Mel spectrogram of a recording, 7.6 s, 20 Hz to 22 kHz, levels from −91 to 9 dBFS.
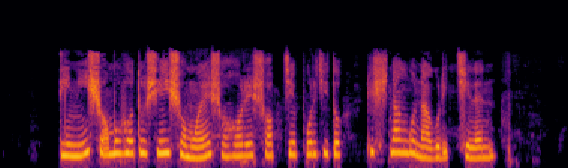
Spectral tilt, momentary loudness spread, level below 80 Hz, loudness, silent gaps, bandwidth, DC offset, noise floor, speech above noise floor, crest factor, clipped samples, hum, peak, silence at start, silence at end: -4 dB/octave; 8 LU; -60 dBFS; -14 LUFS; none; 7.6 kHz; under 0.1%; -67 dBFS; 53 dB; 14 dB; under 0.1%; none; -2 dBFS; 0.8 s; 1 s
